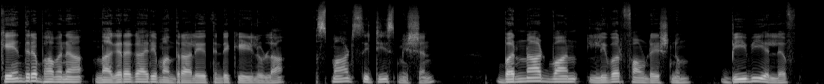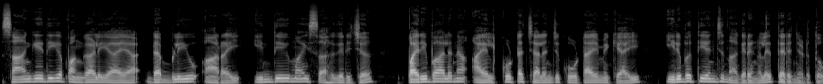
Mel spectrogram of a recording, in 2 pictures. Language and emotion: Malayalam, neutral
